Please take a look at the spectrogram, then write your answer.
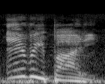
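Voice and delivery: high, falling retold comeback; exasperated retort. Answering a coworker's "Who?", exasperated. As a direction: throw the answer back high, then let it drop.

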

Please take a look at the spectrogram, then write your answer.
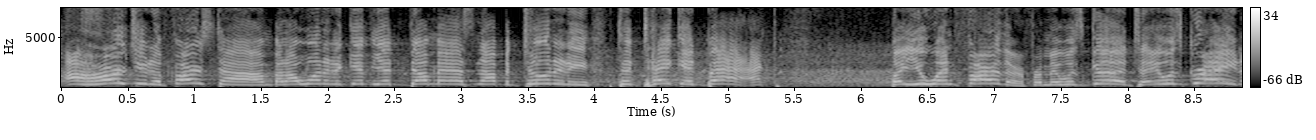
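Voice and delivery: mock angry rant. Dad ranting at lying son.

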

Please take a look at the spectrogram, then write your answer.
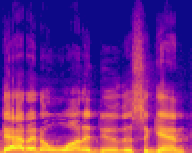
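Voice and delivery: put-on high, protesting kid complaint; acted-out sulky plea; whining refusal. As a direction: whine to your dad. Kid refusing his dad.

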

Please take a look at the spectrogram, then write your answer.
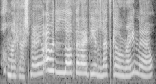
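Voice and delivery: high, sweet princess, a little snooty. Acted. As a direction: play a high-voiced princess asking teasingly. Daisy character voice.

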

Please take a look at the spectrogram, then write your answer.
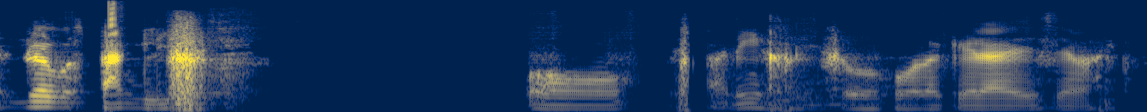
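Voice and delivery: ordinary delivery

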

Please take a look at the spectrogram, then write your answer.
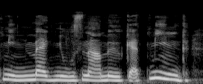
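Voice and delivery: loud, angry outburst; furious threat. A narrator's reading. Furious man threatening the whole lot, shouting angrily. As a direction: threaten them all with full force.

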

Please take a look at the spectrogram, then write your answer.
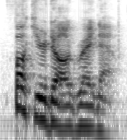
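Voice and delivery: usual speaking voice

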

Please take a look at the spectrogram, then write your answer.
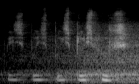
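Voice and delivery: rapid, hushed begging; whispered pleading. Real, not acted. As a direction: whisper it over and over like a prayer. Begging the game under breath.

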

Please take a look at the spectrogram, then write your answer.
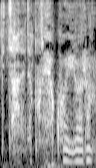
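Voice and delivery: soft whisper while hiding snacks. Real, not acted. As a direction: secret whisper. Hiding snacks secretly for game.

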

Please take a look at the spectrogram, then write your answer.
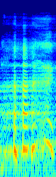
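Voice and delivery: put-on high soft eerie child's giggle; high soft ghostly giggle; creepy giggle. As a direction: giggle like a dead boy. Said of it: "he giggled".

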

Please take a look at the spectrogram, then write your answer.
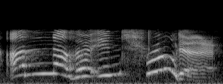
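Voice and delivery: high, loud royal exasperation; dismayed groan. A narrator's reading. Prince spotting another intruder, groaning. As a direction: wail it like a put-upon prince. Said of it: "Prince groaned".

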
